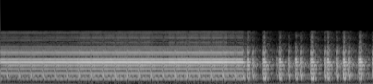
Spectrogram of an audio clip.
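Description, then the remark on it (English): A harsh, buzzing electronic drone from a cell phone's radio signal rendered as sound, steady for a few seconds, then breaking into rapid stuttering pulses and chirps. No one speaks. “This is a cell phone.”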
